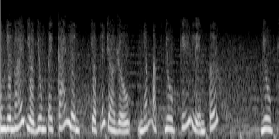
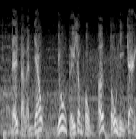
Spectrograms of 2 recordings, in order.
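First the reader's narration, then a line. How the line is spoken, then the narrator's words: Shouting. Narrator (Vietnamese): Kiều Phong quát lên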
